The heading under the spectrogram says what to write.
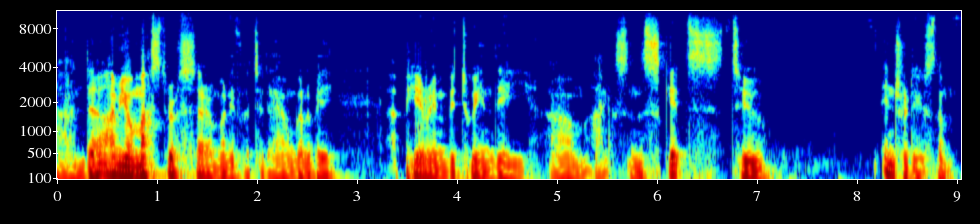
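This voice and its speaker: Here a man with a dark, mellow tone speaks at a medium pitch, somewhat breathy, at a moderate pace and with ordinary pitch variation. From England. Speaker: master of ceremonies. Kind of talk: event hosting. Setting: stage with audience. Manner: casual, joking.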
